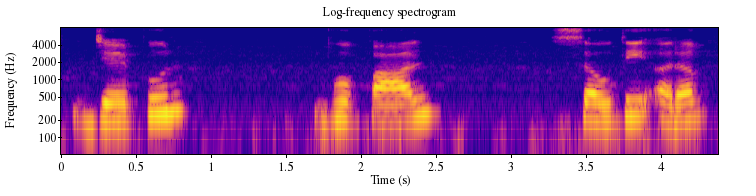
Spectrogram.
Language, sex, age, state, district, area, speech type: Urdu, female, 45-60, Delhi, North East Delhi, urban, spontaneous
